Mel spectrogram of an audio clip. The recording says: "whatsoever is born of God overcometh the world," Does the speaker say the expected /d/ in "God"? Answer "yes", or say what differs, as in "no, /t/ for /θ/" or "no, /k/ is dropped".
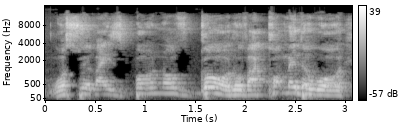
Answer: yes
